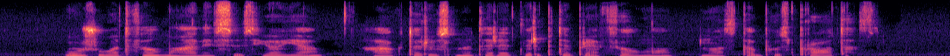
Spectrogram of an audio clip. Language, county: Lithuanian, Klaipėda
